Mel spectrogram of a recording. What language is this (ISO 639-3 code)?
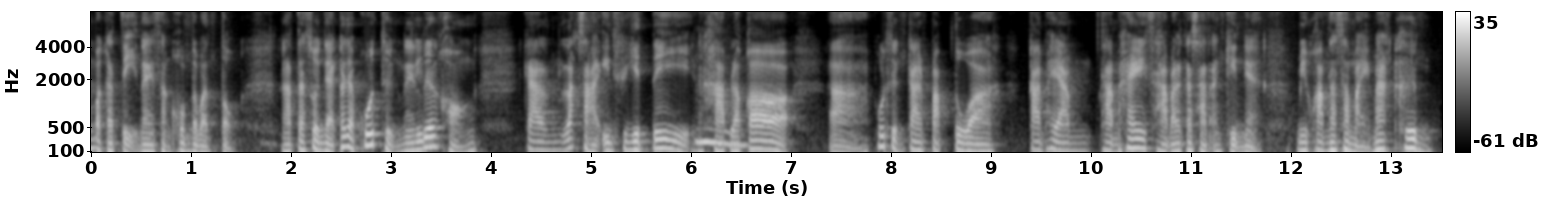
tha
